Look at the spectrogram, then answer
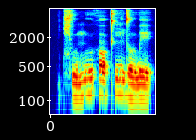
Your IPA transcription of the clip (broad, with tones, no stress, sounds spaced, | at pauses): t͡ɕʰ u˨ m u˦ h ɔ˦˨ kʰ ĩ˦ d o˦˨ ʊ̯ w e˦˨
